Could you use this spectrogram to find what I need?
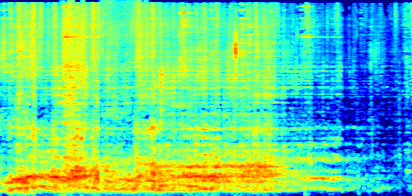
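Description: A large creature growls deeply.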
